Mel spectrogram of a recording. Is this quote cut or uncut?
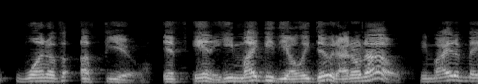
cut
